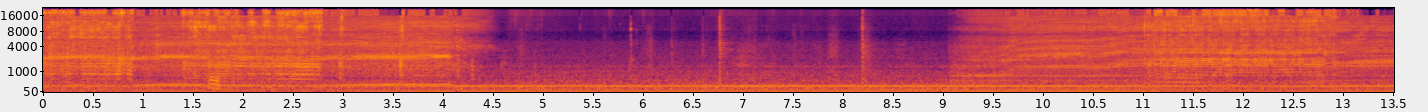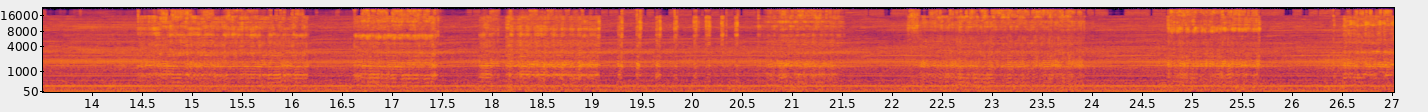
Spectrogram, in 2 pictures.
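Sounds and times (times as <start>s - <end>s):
electric power tool whining: 0.0s - 4.6s, 9.1s - 27.0s.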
